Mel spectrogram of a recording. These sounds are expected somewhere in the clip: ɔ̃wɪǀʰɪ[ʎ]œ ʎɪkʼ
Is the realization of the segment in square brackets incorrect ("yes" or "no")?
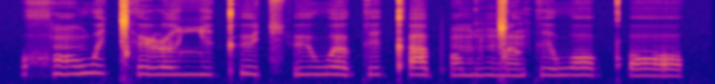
yes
